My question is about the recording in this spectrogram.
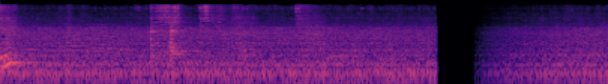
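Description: A spatula stirring and scraping through a cooked potato and pointed gourd curry in a kadhai, the thick gravy sizzling steadily, with a few sharper scrapes against the pan. The sound drops out briefly about four seconds in, then fades back.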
